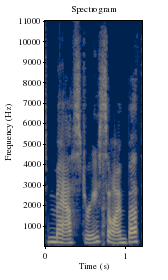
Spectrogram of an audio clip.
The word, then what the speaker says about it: Mastre: It's Mastery. So I'm Beth Mastery. It's not quite exactly spelled like mastery, but that's how it's pronounced.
